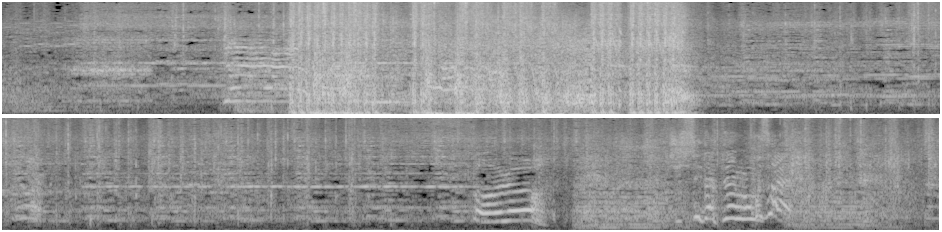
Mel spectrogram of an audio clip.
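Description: Film soundtrack with a sustained burst of automatic gunfire lasting about four seconds, starting about three seconds in. It is set over dramatic score music, with a sharp cry at about fourteen and a half seconds and shouted voices near the end.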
